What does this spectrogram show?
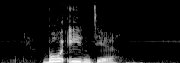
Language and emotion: Russian, positive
